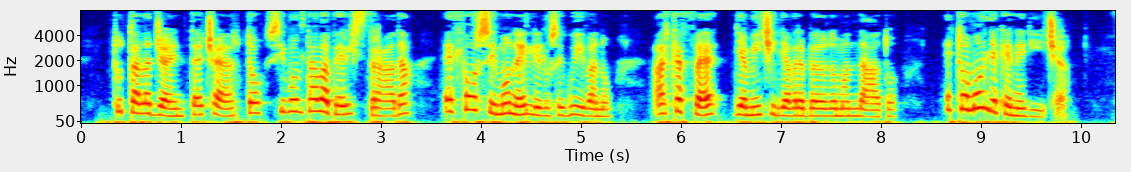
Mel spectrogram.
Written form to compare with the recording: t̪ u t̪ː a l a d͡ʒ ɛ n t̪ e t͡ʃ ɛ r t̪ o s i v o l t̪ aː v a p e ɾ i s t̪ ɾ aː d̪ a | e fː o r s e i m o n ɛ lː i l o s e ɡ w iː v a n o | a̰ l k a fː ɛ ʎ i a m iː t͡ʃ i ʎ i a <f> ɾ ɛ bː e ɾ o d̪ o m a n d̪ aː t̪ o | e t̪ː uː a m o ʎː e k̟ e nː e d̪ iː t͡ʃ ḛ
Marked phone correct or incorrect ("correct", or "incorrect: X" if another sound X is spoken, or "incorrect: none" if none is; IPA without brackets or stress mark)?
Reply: incorrect: v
